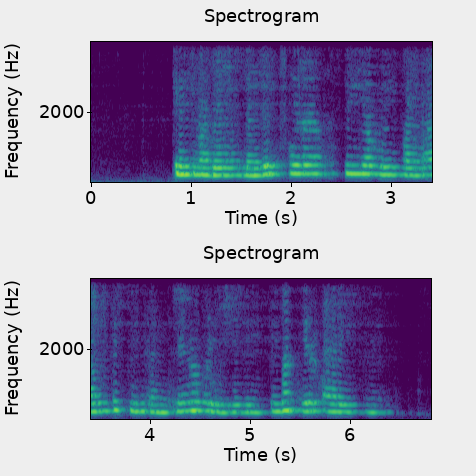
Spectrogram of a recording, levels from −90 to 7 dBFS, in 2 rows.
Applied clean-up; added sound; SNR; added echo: neural mask model DeepFilterNet 3.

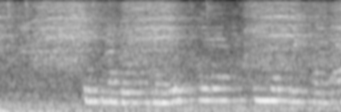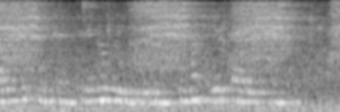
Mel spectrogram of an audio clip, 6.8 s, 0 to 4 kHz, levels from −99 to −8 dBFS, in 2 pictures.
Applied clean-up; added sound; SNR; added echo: none; Bird vocalization, bird call, bird song; 4 dB; reverberation time 0.9 s.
